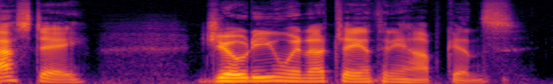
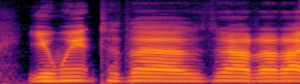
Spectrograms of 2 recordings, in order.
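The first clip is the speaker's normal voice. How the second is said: mocking, taunting West Virginia accent; 3 semitones higher than usual. Retelling how a co-star was mocked on set: imitating a mocked accent. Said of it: "does her accent back to her".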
